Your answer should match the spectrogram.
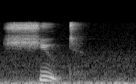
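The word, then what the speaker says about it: chute: words like chair right start with a CH but this one is pronounced shoot that's like a tube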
